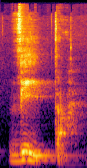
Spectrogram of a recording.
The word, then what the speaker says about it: βήτα: to this one okay so this would be Vita let's go here so what do you think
